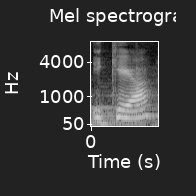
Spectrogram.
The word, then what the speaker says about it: IKEA: Like I know the way we pronounce IKEA which is Ika is actually closer to Swedish than the English pronunciation of it.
